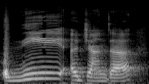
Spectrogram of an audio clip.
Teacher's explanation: Notice how I have that long E sound, the agenda, because agenda starts with a vowel. This is not a rule that native speakers always follow.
